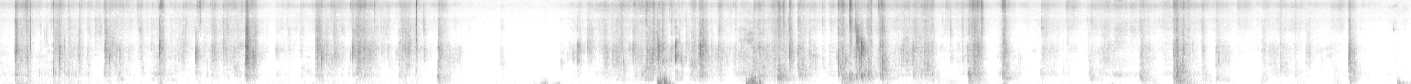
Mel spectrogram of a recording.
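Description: Footsteps crunching and scuffing on the loose rock and gravel floor of a mine tunnel, in an irregular walking rhythm, with a couple of heavier thumps about halfway through.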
